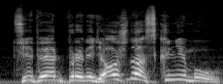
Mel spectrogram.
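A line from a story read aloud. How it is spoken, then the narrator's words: Yelling. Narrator (Russian): заорал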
